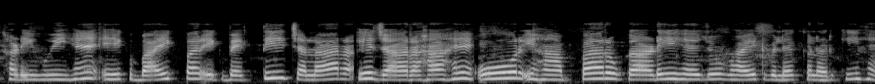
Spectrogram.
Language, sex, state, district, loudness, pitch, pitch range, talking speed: Hindi, female, Bihar, Jahanabad, -18 LUFS, 230 Hz, 220-255 Hz, 165 wpm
